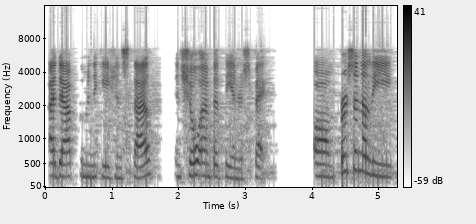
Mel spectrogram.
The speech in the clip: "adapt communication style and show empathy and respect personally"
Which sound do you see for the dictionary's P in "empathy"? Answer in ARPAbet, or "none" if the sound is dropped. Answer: P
